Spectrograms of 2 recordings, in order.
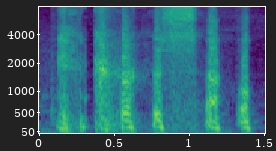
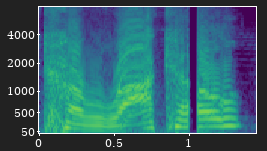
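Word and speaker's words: Curaçao: Curacao, and he said Caraco, even had the little cedilles on it.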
